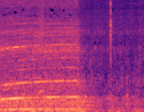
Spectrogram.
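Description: Rescue boat's engines throttling up: a whine that rises in pitch and then holds steady over a low drone, fading away about a second and a half in.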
